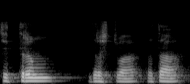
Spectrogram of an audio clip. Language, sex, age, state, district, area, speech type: Sanskrit, male, 45-60, Karnataka, Uttara Kannada, rural, spontaneous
